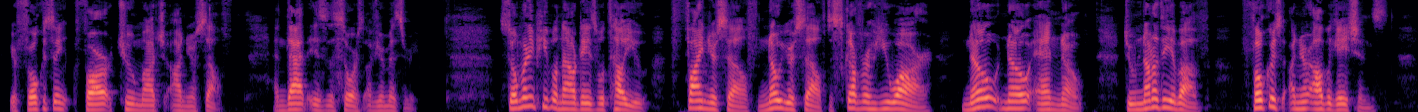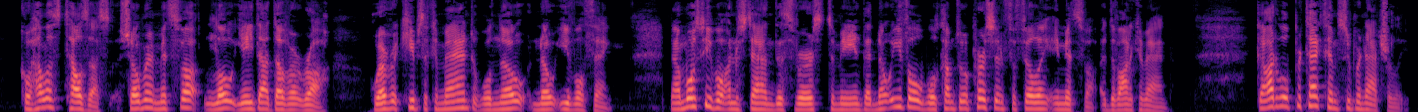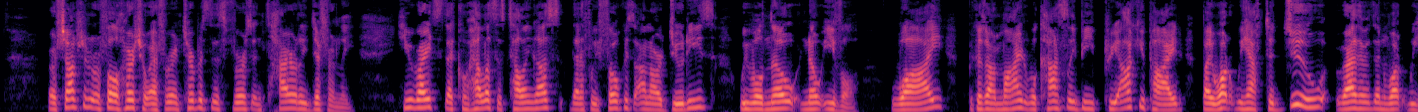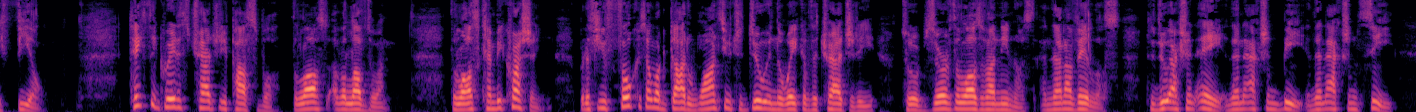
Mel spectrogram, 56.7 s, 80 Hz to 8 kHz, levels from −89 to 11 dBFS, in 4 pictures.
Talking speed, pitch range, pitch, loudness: 200 wpm, 150-185 Hz, 165 Hz, -22 LUFS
